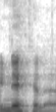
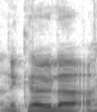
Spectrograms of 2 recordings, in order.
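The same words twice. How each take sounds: First: The name is pronounced the English way. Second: The name is pronounced the Italian way. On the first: The name belongs to a woman. "in England that would be Nicola" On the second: The name belongs to a man. "I'm calling him Nicola because I'm sure it's a man"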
